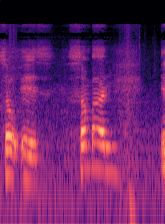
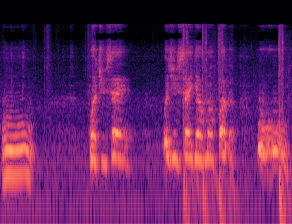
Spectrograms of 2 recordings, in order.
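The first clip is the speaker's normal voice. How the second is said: taunting trash talk; 9 semitones higher than usual. Retold or imitated. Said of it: "somebody get to talking at the mouth".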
